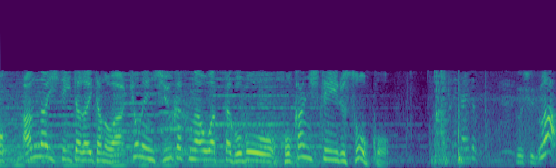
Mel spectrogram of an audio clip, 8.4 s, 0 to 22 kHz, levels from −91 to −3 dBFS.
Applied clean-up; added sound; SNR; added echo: none; none; none; none.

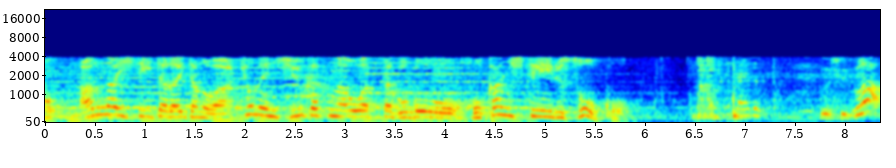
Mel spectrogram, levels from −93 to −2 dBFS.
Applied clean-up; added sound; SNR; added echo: none; none; none; reverberation time 1.9 s.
